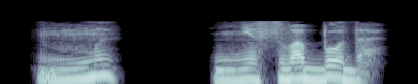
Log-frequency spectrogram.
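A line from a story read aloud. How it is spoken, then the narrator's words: Through gritted teeth. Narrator (Russian): сквозь зубы процедил Рыжий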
